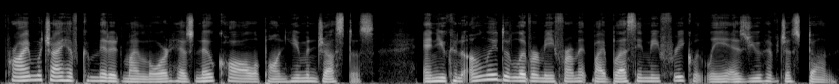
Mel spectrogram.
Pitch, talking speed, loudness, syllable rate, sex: 145 Hz, 220 wpm, -19 LUFS, 5.6 syllables/s, female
